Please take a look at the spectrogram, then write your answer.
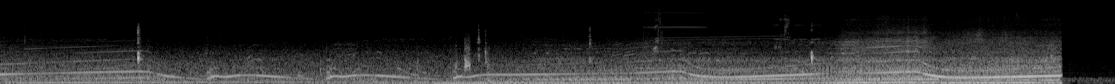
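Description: A car engine in Cyberpunk 2077 with an immersive driving mod revs and shifts repeatedly, pitch climbing and dropping between gears, loud and steady throughout before cutting off abruptly at the end; no speech.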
